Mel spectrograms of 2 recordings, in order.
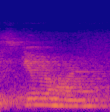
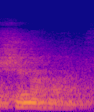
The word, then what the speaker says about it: Schermerhorn: Skimmerhorn, Skimmerhorn? I thought it was Schimmerhorn. Skimmerhorn. Skimmerhorn? I've been saying it wrong for years.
